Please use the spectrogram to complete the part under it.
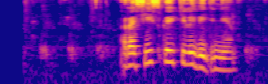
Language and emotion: Russian, neutral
